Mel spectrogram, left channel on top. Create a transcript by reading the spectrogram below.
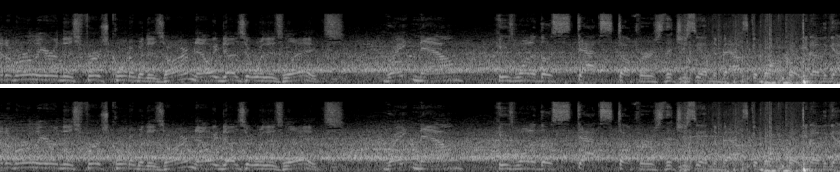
him earlier in this first quarter with his arm. Now he does it with his legs. Right now, he's one of those stat stuffers that you see on the basketball court. You know, the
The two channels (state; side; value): normal; both; correlation 0.46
